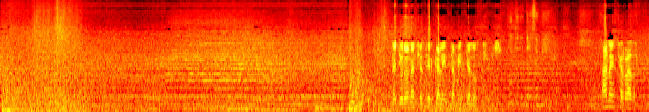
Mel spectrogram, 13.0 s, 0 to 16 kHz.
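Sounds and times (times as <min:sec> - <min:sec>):
sharp thunder crack: 0:00.0 - 0:03.3, 0:07.0 - 0:10.2
thunder with lightning: 0:00.0 - 0:12.1
speech: 0:07.9 - 0:10.3, 0:12.0 - 0:12.9.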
